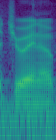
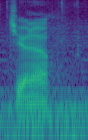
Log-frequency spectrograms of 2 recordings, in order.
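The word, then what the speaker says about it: Jeuno: not an s region I always say joino but it's Juno I thought for the longest time that it uh it was spelled UE instead of EU as well so that's why I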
